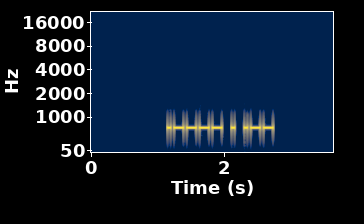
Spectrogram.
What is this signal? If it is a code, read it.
Morse code, heard as a keyed tone, about 25 wpm, 700 Hz. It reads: 1EW
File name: Three Letter-Number Combinations - 25wpm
